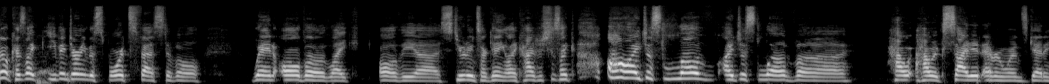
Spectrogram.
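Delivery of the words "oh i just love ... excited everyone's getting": adoring, indulgent, doting, fond gushing. Imitating Midnight watching excited students at the sports festival: doting Midnight voice. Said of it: "It's like a dotting kind of way".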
